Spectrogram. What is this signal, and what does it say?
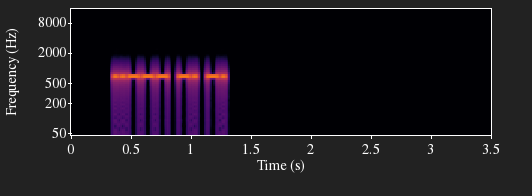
Morse code, heard as a keyed tone, about 37 wpm, 700 Hz. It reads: 2NN
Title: Common Cut Numbers - 3-Digit 40wpm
